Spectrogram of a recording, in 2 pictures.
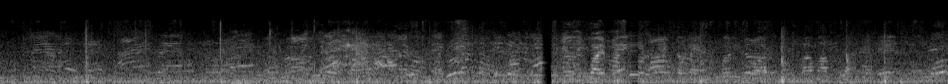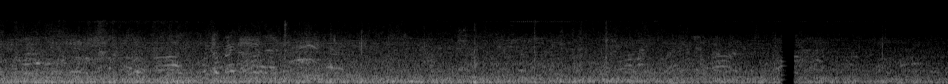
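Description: Bursts of packet loss hit at 5.41 s, 6.32 s and 17.30 s, with about 100, 60 and 120 ms of sound missing. Each gap is bridged by the last sound stretched into a fading buzz or hiss, the third ending in brief silence. Unlike a plain dropout, the audio then resumes further along.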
